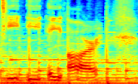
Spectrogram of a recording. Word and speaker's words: tear: The first one is a word that has four letters spelled with a T-E-A-R. The first way to pronounce it is tear, rhyming with fair.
